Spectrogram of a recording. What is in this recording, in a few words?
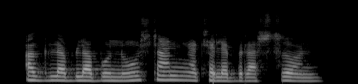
Ilocano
